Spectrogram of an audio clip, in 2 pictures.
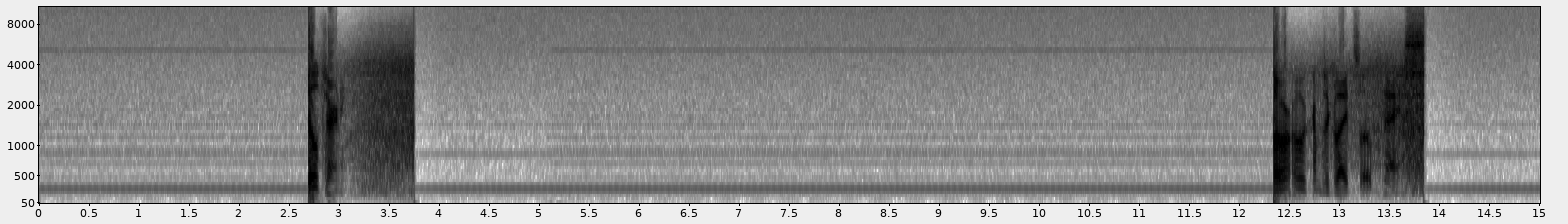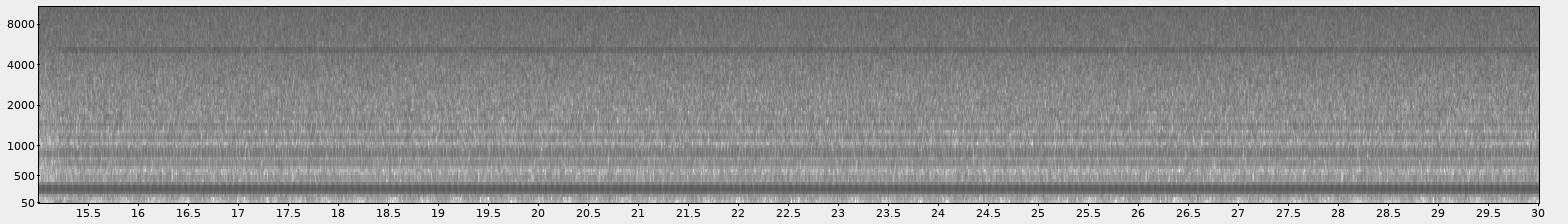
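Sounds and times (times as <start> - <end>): faint electrical hum: 0.2 - 30.0
faint regular pulsing: 12.4 - 13.9.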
